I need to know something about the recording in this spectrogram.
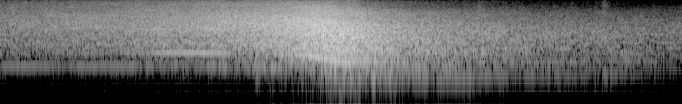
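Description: A race car roars past at speed, its engine pitch dropping.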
